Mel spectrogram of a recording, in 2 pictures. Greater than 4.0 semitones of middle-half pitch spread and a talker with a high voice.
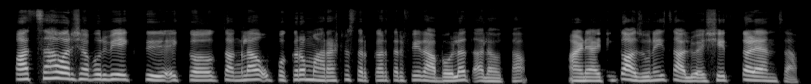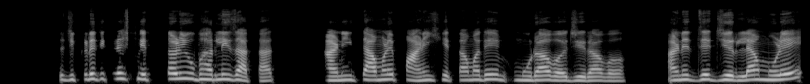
No: average, 3.5 semitones; high, 200 Hz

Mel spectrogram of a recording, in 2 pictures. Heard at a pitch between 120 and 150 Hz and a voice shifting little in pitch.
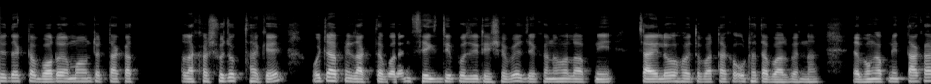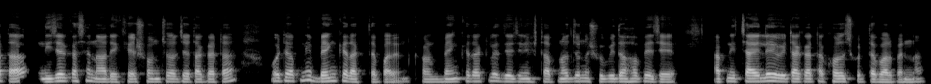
Yes: low, 135 Hz; narrow, 1.8 semitones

